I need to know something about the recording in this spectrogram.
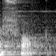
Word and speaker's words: Volk: German भाषा में एक शब्द होता है VOLK, इसका जर्मन में प्रोनाउंसिएशन होता है फॉक।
